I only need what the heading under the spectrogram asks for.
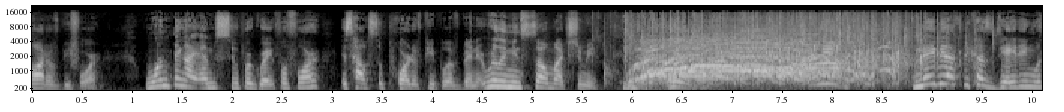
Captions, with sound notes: One thing I am super grateful for is how supportive people have been. It really means so much to me. Really. [ Cheers and applause ] I mean, maybe that's because dating within the same sex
